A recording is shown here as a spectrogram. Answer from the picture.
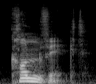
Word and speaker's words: convict: But today it's a noun, so it's convict.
